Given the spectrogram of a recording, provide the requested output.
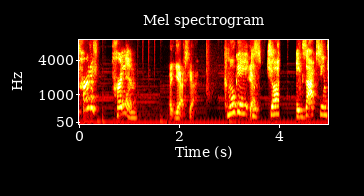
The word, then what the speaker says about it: camogie: thing um and i don't know if i'm pronouncing this right but you used to play camogie yeah yep yeah you got it yeah is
